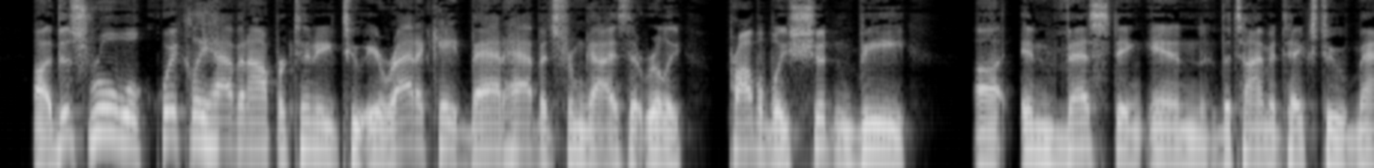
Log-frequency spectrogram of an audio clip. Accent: Virginia, United States; But where I grew up in Virginia, we had high school wrestling fans.

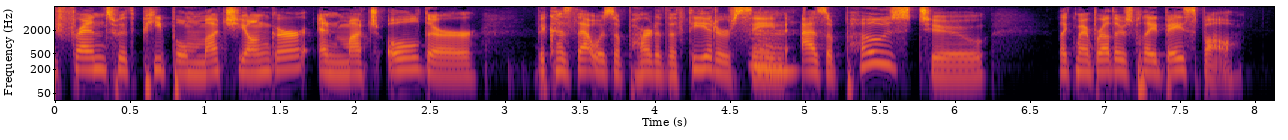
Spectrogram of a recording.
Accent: Virginia, United States; I'm from Virginia. Virginia ham is legendary. It's in my DNA.

